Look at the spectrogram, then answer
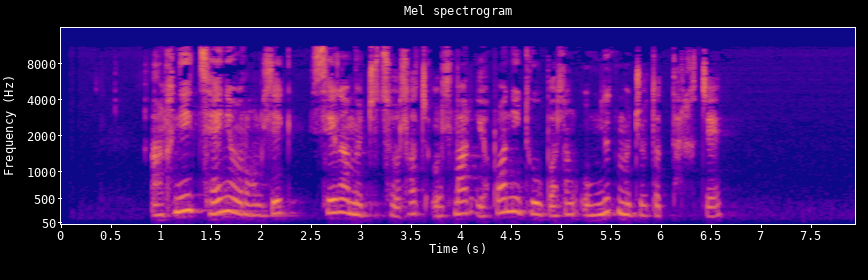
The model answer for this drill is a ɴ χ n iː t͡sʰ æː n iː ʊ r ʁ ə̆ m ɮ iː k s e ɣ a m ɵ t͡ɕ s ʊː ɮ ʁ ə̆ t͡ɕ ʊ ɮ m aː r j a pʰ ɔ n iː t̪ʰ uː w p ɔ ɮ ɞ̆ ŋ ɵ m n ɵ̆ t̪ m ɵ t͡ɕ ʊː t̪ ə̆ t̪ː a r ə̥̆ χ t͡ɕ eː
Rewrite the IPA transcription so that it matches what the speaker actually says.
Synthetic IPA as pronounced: a ɴ χ n iː t͡sʰ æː n iː ʊ r ʁ ə̆ m ɮ iː k s e ɣ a m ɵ t͡ɕ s ʊː ɮ ʁ ə̆ t͡ɕ ʊ ɮ m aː r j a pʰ ɔ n iː t̪ʰ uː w p ɔ ɮ ɞ̆ ŋ ɵ m n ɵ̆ t̪ m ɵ t͡ɕ ʊː t̪ ə̆ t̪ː a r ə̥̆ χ t͡ɕ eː

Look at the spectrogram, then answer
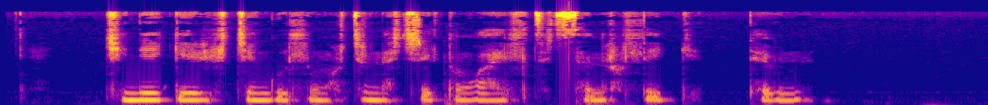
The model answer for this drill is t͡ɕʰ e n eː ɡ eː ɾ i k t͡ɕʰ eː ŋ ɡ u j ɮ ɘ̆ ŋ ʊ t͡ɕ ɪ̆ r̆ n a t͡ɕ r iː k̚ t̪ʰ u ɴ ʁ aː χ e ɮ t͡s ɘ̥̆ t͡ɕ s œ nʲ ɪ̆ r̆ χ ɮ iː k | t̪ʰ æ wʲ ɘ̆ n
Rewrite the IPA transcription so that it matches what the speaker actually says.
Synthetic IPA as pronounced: t͡ɕʰ i n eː ɡ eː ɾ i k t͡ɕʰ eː ŋ ɡ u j ɮ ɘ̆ ŋ ʊ t͡ɕ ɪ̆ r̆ n a t͡ɕ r iː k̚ t̪ʰ ʊ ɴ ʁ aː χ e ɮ t͡s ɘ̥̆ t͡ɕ s œ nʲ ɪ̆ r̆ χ ɮ iː k | t̪ʰ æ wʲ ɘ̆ n

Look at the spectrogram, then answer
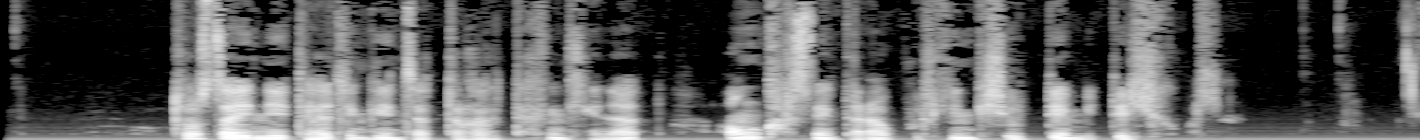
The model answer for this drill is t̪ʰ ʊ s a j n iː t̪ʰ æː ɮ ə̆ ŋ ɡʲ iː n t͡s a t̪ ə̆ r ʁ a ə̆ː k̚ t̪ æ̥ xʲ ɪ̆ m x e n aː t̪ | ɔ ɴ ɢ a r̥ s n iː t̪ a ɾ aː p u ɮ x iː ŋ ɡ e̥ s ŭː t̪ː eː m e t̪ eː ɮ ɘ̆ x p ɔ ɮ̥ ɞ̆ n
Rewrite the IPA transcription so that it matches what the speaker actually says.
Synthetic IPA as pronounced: t̪ʰ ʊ s a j n iː t̪ʰ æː ɮ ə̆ ŋ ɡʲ iː n t͡s a t̪ ə̆ r ʁ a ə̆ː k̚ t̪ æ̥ xʲ ɪ̆ ŋ x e n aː t̪ | ɔ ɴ ɢ a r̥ s n iː t̪ a ɾ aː p u ɮ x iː ŋ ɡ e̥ ʃ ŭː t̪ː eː m e t̪ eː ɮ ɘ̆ x p ɔ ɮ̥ ɞ̆ n

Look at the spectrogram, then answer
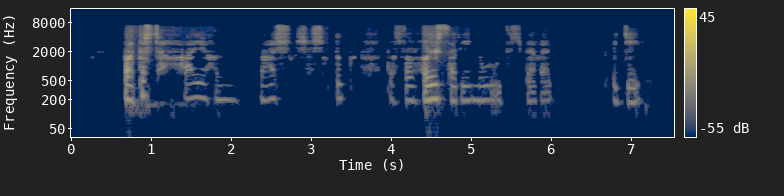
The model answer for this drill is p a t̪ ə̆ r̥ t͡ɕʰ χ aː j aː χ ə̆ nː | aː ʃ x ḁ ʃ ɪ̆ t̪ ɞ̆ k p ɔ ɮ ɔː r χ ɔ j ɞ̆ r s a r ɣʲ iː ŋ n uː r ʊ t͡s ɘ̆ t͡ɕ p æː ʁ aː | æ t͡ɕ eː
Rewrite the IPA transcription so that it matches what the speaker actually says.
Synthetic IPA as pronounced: p a t̪ ə̆ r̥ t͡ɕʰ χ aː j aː χ ə̆ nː | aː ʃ ʃ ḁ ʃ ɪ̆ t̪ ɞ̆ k p ɔ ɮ ɔː r χ ɔ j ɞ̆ r s a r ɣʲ iː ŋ n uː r u t͡s ɘ̆ t͡ɕ p æː ʁ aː | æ t͡ɕ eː

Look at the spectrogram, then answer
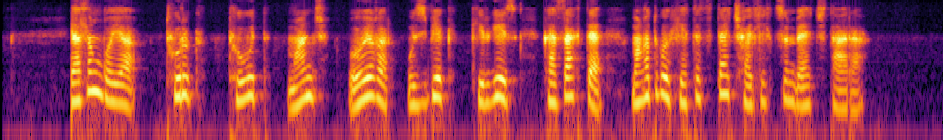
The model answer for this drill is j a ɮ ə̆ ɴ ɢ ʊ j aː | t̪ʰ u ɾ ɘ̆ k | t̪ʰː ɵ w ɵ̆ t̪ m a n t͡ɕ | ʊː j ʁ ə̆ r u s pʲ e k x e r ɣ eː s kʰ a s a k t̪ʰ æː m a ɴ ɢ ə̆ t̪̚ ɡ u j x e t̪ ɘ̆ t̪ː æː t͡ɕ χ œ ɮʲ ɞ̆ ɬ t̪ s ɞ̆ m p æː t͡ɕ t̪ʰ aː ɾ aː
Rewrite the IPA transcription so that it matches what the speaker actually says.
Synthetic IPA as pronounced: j a ɮ ə̆ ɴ ɢ ʊ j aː | t̪ʰ u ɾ ɘ̆ k | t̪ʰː ɵ w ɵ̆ t̪ m a n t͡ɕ | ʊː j ʁ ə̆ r u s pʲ e k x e r ɣ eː s kʰ a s a k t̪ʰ æː m a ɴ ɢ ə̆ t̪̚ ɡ u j x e t̪ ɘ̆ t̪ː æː t͡ɕ χ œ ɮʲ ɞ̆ ɬ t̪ s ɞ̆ m p æː t͡ɕ t̪ʰ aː ɾ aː

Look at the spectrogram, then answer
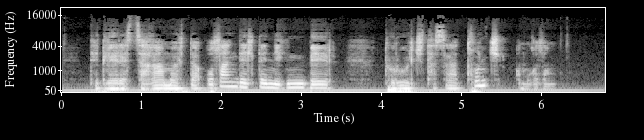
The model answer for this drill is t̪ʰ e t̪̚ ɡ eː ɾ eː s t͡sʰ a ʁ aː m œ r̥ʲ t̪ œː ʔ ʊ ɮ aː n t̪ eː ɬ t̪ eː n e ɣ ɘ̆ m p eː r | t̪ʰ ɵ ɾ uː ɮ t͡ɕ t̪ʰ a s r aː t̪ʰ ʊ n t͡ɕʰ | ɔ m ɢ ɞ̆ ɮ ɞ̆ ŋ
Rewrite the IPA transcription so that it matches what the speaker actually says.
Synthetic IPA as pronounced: t̪ʰ e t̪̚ ɡ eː ɾ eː s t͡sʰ a ʁ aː m œ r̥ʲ t̪ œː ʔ ʊ ɮ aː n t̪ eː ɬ t̪ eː n e ɣ ɘ̆ m p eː r | t̪ʰ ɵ ɾ uː ɮ t͡ɕ t̪ʰ a s r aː t̪ʰ ʊ n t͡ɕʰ | ɔ m ɢ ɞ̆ ɮ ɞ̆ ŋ

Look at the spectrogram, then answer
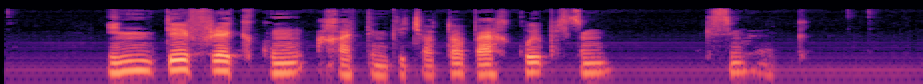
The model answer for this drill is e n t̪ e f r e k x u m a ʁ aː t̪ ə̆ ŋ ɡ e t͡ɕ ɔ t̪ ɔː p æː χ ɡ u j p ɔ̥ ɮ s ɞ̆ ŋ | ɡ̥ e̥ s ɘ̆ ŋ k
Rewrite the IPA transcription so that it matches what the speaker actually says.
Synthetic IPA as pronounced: e n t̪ e f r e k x u ŋ a χ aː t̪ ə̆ ŋ ɡ e t͡ɕ ɔ t̪ ɔː p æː χ ɡ u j p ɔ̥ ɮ s ɞ̆ ŋ | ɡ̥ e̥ s ɘ̆ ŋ k

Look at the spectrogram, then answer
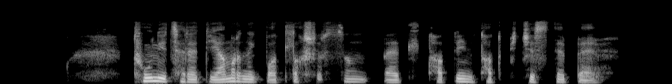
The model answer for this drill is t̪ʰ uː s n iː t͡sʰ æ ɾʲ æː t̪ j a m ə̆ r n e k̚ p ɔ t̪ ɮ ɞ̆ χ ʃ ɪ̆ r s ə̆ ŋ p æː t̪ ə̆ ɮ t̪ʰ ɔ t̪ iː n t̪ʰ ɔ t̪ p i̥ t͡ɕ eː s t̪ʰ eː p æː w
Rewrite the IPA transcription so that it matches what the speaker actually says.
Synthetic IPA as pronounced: t̪ʰ uː n iː t͡sʰ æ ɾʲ æː t̪ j a m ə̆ r n e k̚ p ɔ t̪ ɮ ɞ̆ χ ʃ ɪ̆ r s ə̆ ŋ p æː t̪ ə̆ ɮ t̪ʰ ɔ t̪ iː n t̪ʰ ɔ t̪ p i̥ t͡ɕ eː s t̪ʰ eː p æː w

